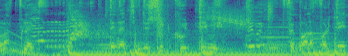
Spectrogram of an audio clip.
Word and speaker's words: Chicoutimi: On dit pas Chicoutimi, on dit Chicoutimi.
